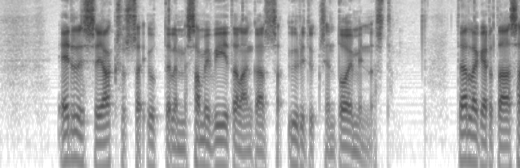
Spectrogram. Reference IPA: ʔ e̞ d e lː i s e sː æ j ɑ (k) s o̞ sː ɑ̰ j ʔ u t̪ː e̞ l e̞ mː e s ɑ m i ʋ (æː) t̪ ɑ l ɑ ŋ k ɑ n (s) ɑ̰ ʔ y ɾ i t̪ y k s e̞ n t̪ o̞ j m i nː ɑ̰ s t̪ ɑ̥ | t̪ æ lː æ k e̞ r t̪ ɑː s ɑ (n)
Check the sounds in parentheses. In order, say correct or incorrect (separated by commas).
correct, incorrect, incorrect, incorrect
